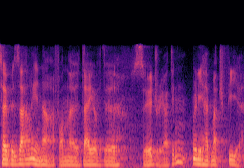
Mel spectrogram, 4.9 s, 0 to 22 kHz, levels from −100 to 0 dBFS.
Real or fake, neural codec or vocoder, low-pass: real; none; 7.2 kHz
